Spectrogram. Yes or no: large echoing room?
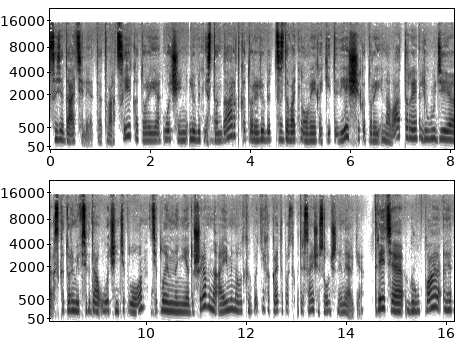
no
